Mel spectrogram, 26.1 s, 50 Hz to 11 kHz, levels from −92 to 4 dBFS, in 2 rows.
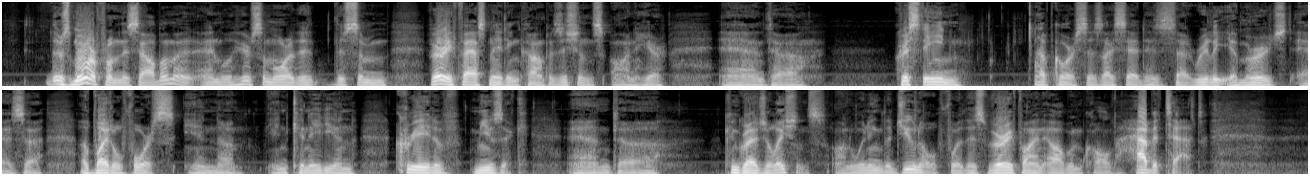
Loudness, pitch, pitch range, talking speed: -15 LUFS, 95 Hz, 90-105 Hz, 125 wpm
